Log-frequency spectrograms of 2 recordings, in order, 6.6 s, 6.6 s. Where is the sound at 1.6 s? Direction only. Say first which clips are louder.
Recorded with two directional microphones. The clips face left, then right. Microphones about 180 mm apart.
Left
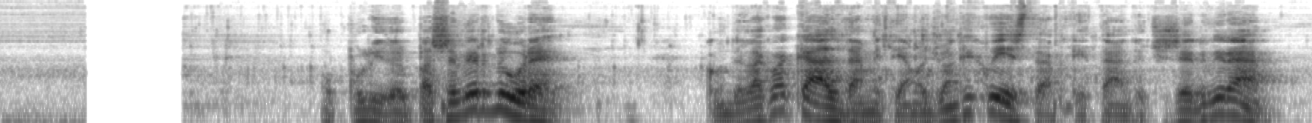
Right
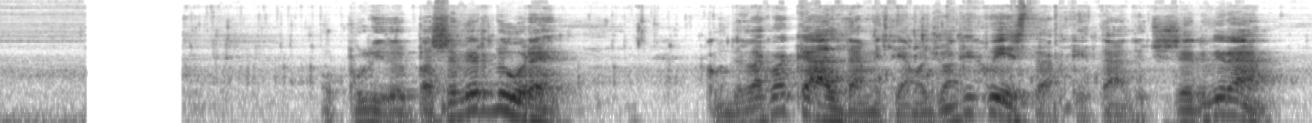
Left 5 dB; 60° left (ahead or behind).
